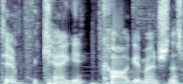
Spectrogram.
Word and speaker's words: Kage: The Kage mansion, that's how you say it.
